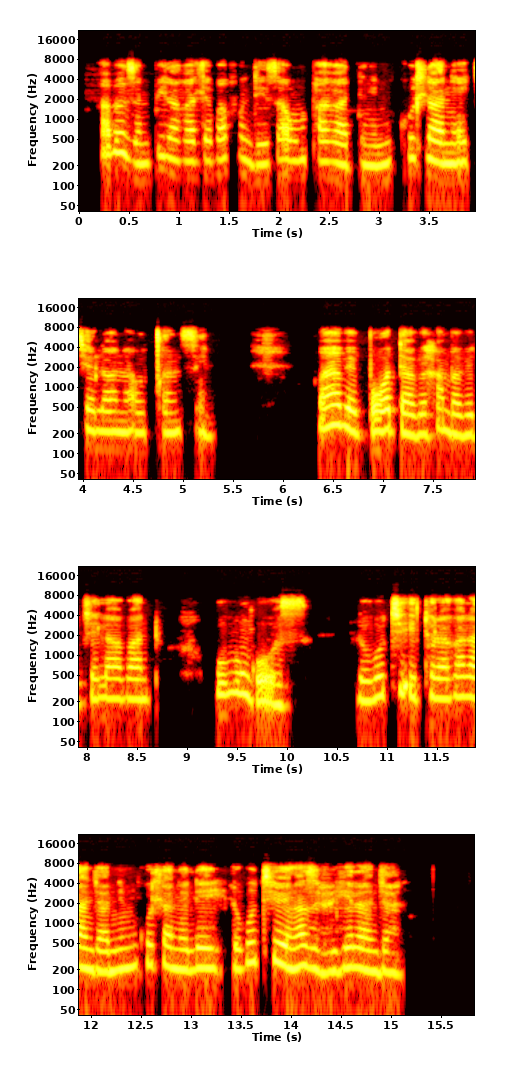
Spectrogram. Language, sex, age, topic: North Ndebele, female, 25-35, health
